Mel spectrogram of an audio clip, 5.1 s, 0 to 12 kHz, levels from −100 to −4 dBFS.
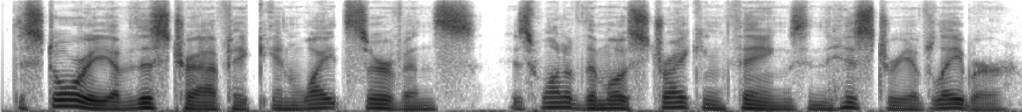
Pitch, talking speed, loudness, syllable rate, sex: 115 Hz, 235 wpm, -17 LUFS, 6.0 syllables/s, male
